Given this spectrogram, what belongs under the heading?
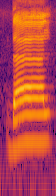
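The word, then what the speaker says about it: د: Dal. It's a simple letter. Dal. This letter is emitted from the tip of the tongue.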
